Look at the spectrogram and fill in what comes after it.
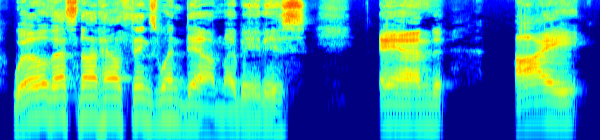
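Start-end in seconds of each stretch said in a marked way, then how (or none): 0.1-3.0 put-on folksy old-timer voice, higher. Retelling a writer's one-man show: imitating a Mark Twain impression. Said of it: "doing this Mark Twain impression".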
